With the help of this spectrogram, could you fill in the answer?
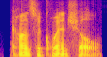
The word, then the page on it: consequential: American English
